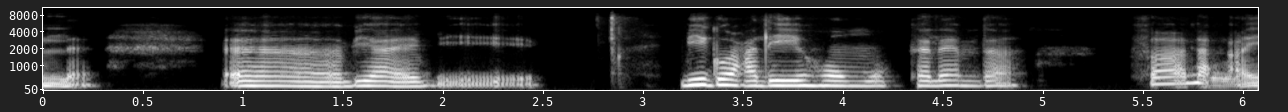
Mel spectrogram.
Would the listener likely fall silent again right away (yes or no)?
no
